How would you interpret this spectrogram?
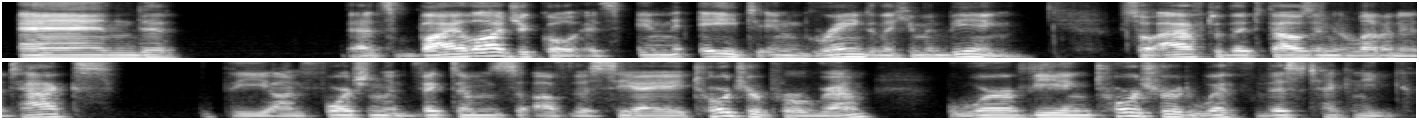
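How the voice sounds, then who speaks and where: Low-voiced man hosting a livestream. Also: a bit bright, poor audio. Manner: reads out donations and piles up adjectives. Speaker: livestream host. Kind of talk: casual livestream chat.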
